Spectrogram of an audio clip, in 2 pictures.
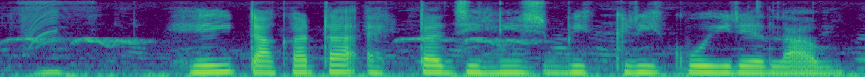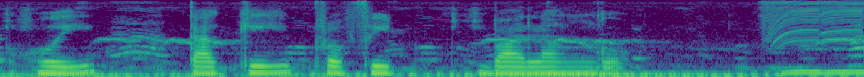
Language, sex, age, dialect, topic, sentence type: Bengali, female, 18-24, Rajbangshi, banking, statement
